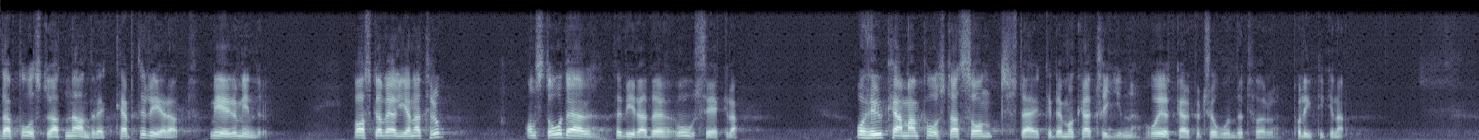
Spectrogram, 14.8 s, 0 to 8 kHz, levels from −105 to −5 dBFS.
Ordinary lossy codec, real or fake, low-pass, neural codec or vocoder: none; fake; 7.2 kHz; codec, 16 kHz, 2 kbps, FunCodec, trained on LibriTTS, 25 frames a second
